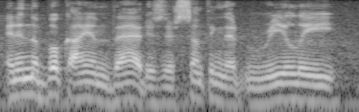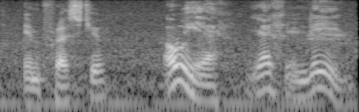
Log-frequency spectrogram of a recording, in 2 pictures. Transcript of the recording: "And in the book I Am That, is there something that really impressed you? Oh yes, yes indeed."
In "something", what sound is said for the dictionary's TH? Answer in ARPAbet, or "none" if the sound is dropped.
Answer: TH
